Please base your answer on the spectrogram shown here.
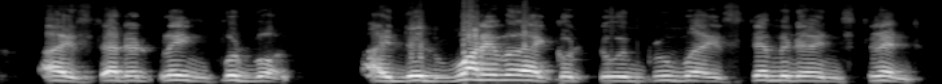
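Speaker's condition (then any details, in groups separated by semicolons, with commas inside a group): Cerebral palsy, severe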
